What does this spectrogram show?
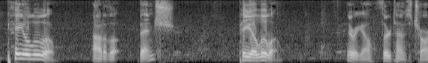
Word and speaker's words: Paolillo: Paolillo. There we go. 3rd time's a charm and getting that pronunciation right.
